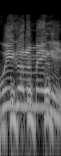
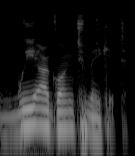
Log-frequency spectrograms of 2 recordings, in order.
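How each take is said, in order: First: It is said loudly. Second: It is said quietly.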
